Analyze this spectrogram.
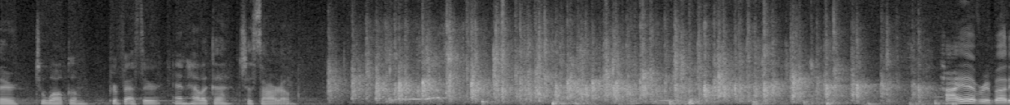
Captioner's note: applause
